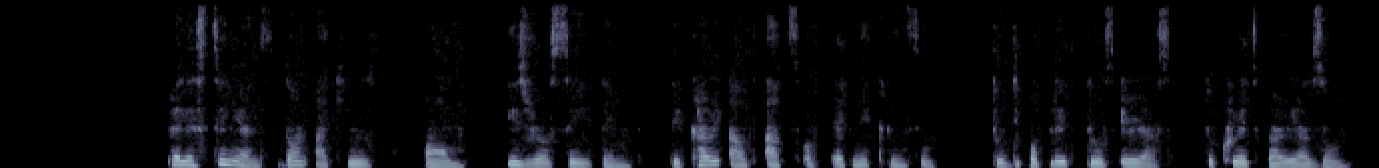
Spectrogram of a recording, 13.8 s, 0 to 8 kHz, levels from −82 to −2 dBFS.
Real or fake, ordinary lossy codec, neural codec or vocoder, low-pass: real; none; none; none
